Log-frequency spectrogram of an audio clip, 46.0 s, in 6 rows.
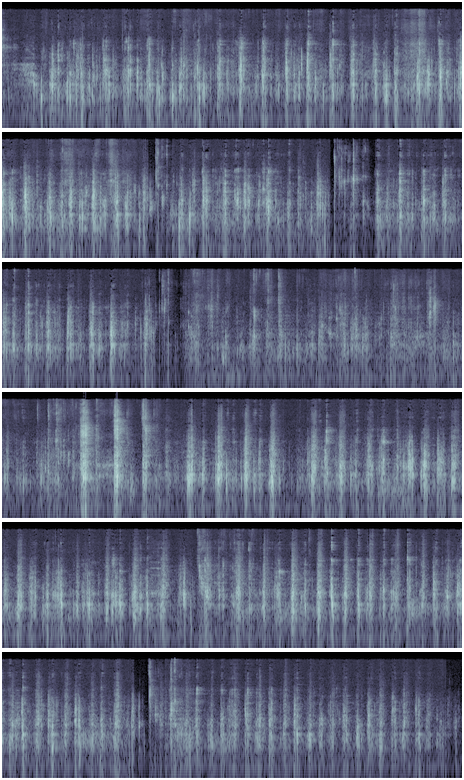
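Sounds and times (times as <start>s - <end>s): wet chewing: 0.0s - 46.0s
crunching bites into fried chicken: 12.9s - 14.8s.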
